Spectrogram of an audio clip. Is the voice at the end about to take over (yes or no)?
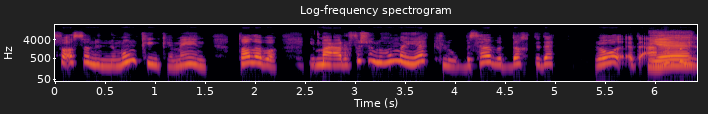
yes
